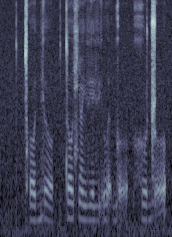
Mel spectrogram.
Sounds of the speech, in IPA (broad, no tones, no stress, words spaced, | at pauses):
ǀʰobʲo | toɕœ̃ vʲɒvʲo̰wə̰ɡo̰ | xuɖ͡ʐo̰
